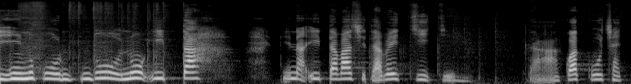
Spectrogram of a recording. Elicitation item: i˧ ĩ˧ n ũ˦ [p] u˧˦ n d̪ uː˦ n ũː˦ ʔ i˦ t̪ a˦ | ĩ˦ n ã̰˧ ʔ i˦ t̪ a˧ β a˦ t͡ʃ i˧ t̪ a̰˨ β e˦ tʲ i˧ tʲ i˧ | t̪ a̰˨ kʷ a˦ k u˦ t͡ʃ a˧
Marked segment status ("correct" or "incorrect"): incorrect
